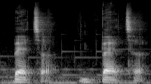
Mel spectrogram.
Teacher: Então, eu vou pronunciar better, better. Percebe que o T, além de ser assoprado, que são essas consoantes explosivas que a gente já falou, ele é um T forte, ele é um T claramente um T, enquanto que no americano vai ser um som quase que de R, então better, better.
